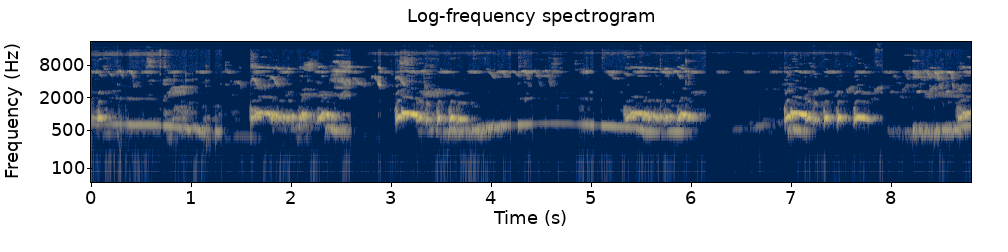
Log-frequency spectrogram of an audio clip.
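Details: Perkutut of Mojopahit colouring, a lively long singer kept to prompt other birds to sing, repeats soft mellow coos: bubbly clustered notes alternating with smooth drawn-out humming tones, phrases every two to three seconds, indoors.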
